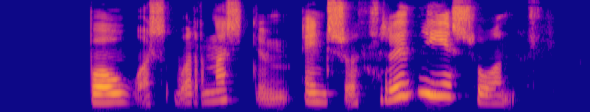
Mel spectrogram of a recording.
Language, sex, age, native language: Icelandic, female, 30-39, Icelandic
